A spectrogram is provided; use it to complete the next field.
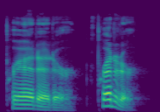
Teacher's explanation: The T is pronounced as a fast D.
